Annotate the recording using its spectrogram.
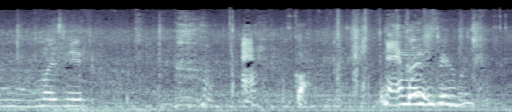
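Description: A boy speaks close by in a lively voice.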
